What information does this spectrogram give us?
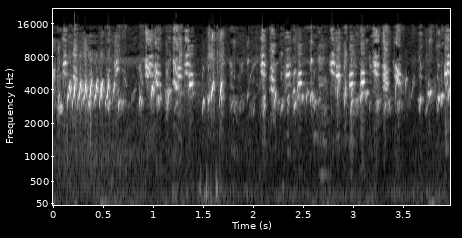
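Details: Group of European goldfinches chirping to encourage silent males to sing. It opens with a fast, even buzzy trill, then scattered sharp high chirps and twitters follow.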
